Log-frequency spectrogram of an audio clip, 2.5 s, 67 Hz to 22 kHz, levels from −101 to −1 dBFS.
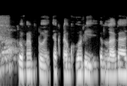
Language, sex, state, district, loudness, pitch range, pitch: Bengali, male, West Bengal, Jhargram, -19 LUFS, 140-155 Hz, 150 Hz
